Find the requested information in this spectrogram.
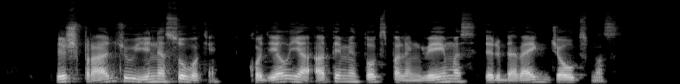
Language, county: Lithuanian, Tauragė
